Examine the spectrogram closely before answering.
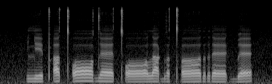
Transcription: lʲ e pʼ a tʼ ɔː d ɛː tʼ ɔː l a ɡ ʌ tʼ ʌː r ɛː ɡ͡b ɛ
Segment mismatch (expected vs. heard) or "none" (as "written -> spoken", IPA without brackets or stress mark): none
